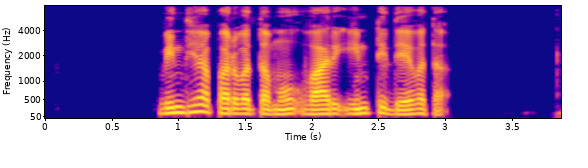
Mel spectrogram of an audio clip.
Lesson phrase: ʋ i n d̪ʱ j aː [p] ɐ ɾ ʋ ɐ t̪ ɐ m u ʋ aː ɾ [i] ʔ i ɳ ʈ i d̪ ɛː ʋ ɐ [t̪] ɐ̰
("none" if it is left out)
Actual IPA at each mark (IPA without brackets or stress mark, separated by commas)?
p, i, t̪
